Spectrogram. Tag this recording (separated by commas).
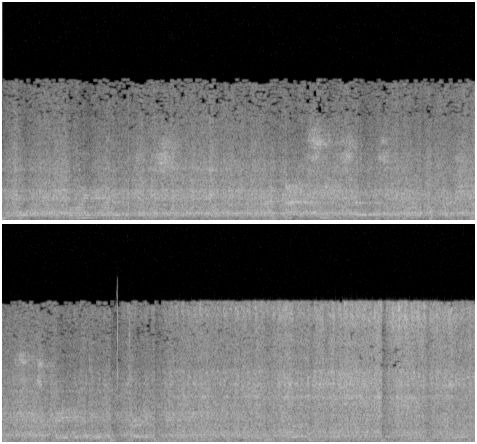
Clickety-clack, train wagon, Train, Rail transport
